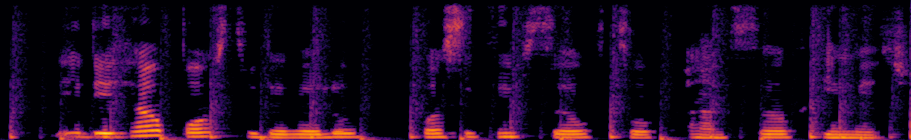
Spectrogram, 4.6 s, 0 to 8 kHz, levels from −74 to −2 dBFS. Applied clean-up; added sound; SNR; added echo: none; Bass drum / Snare drum / Drum kit; 12 dB; none.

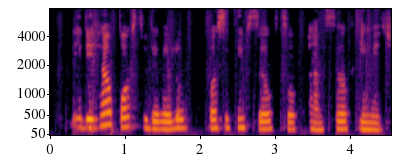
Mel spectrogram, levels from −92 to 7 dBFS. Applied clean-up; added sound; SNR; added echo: neural separator model SepFormer DNS4.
